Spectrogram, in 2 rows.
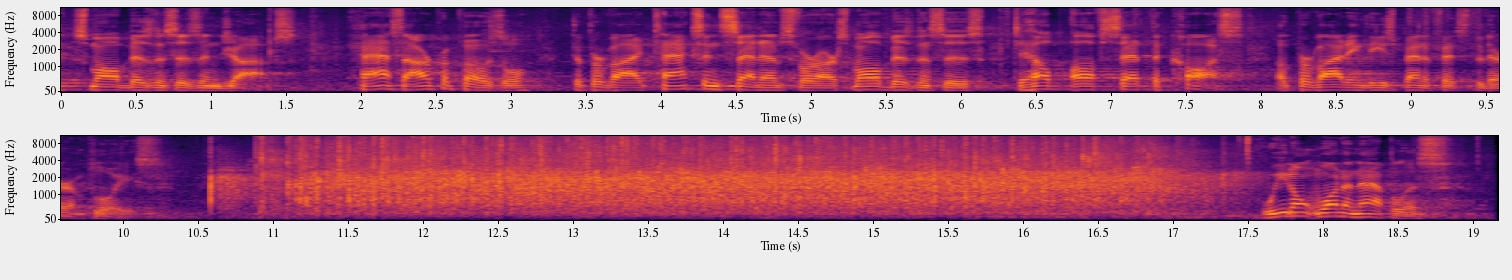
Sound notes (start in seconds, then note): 15.2 applause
